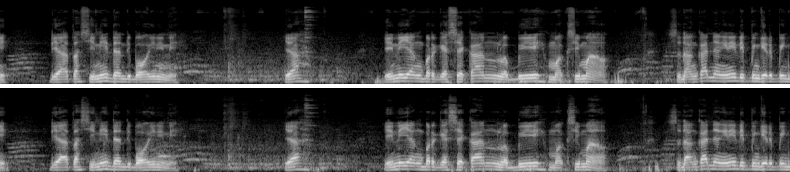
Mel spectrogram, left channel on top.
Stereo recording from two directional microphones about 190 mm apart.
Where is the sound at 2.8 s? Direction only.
25° left (ahead or behind).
